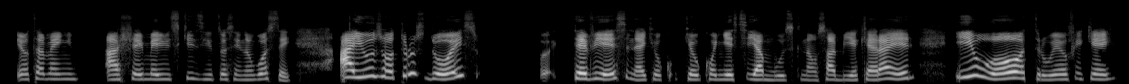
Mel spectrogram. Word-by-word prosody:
eu 235 +1 -6
também 245 -1 -6 0.2
achei 230 +2 -1
meio 240 0 -3
esquisito 235 -2 -14
assim, 230 -1 -10
não 215 0 -12
gostei. 220 -7 -7 0.5
Aí 330 +1 +8
os 380 0 -2
outros 375 +9 -2
dois, 260 - +1 0.9
teve 265 -1 +6
esse 245 +5 +2
né, 210 -3 -1
que 225 - -14
eu 215 - -8 0.2
que 235 - -5
eu 220 - -4
conhecia 225 0 -2
a - - -6
música 205 0 -13
e - - -18
não 200 0 -12
sabia 210 -1 -4
que 215 0 -5
era 245 +5 +4
ele, 270 +5 0 0.4
e 350 +4 +2
o - - 0
outro 265 -4 +4
eu 230 +1 -3
fiquei 250 -2 -4
240 Hz, 175 wpm, -23 LUFS, 225-270 Hz, 0.9 s, Aí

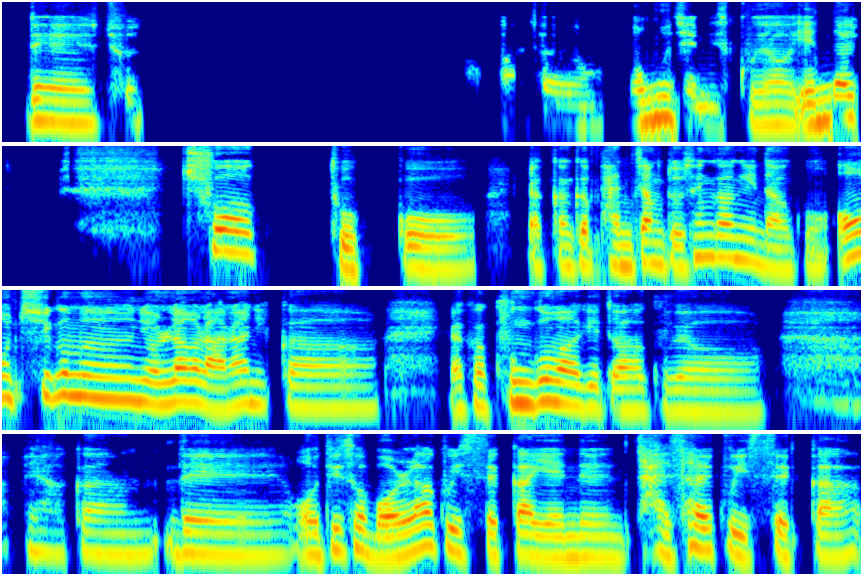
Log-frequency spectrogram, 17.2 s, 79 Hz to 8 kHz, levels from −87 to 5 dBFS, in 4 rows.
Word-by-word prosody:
네. 155 -2 +1
좋 - - -11 1.6
아 - - -31
맞아요. 130 -2 -11
너무 160 +5 +2
재밌고요. 140 +1 -5
옛날 165 +6 +4 0.9
추억 245 -4 +4 0.3
돋고 135 -1 -2 0.3
약간 155 +1 -2
그 160 - +2
반장도 155 0 +1
생각이 205 -1 0
나고. 135 -3 -3
어 230 +2 +5
지금은 230 -3 +2
연락을 195 0 +4
안 155 0 +3
하니까 165 -3 -3 0.4
약간 160 +3 -1
궁금하기도 185 -4 +3
하고요. 145 -1 -5 0.6
약간 155 -2 -7
네 150 -2 -2
'어디서 175 +3 0
뭘 135 +4 +5
하고 195 -2 +3
있을까 150 -1 +1
얘는. 135 -1 -2
잘 145 - +1
살고 175 +1 +2
있을까.' 140 +2 -2
155 Hz, 245 characters per minute, -23 LUFS, 145-180 Hz, 1.6 s, 어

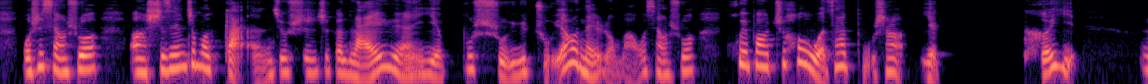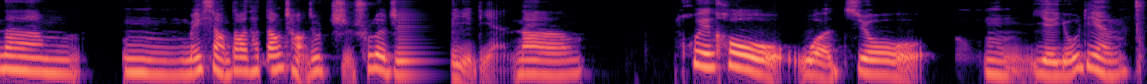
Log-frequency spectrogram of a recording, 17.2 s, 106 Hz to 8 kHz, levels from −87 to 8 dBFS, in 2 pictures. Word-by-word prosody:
我 195 - +1
是 255 - +1
想 225 -6 +3
说， 230 +3 +3 0.2
呃， 195 - +2
时 205 +3 +2
间 235 +3 +3
这 290 - 0
么 240 -4 +2
赶， 220 -5 -3
就 195 +2 -2
是 195 0 -5
这 205 +2 -7
个 195 - -1
来 175 +1 +2
源 215 -5 0
也 160 -3 0
不 225 +9 -7
属 230 - -3
于 175 +5 -1
主 195 - -10
要 320 - +3
内 190 - +2
容 - - -7
嘛。 - - -12
我 - - -9
想 185 -3 -4
说 210 +5 -4 0.2
汇 295 - 0
报 270 -1 +2
之 260 +4 -5
后 315 0 +2
我 - - +4
再 265 - 0
补 270 +1 -10
上 200 -1 -4
也 - - -3
可 - - -29
以。 - - -46 1.5
那 220 -3 +3 0.6
嗯， 185 -3 -1
没 200 +3 +3
想 195 -5 +1
到 210 0 +3
他 205 - -1
当 225 +2 +3
场 225 -6 -1
就 205 - +1
指 210 - -7
出 235 - -5
了 235 - +6
这 185 -3 -1 0.3
一 150 - -3
点。 - - -11
那 180 -1 0 0.8
会 270 -4 +5
后 255 - +6
我 175 - +2
就 195 - +1 0.4
嗯， 180 -2 -4
也 175 -2 +2
有 170 +7 +1
点 200 -7 0
205 Hz, 220 characters per minute, -21 LUFS, 185-235 Hz, 1.5 s, 了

